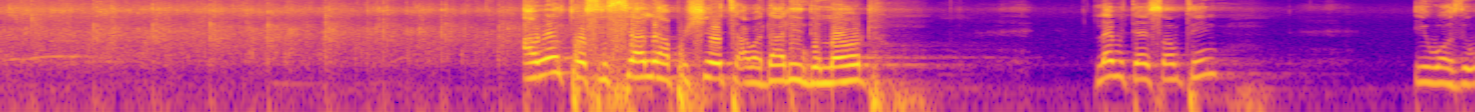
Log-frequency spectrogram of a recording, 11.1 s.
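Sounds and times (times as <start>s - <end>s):
audience clapping: 0.0s - 4.5s
speech: 4.0s - 6.7s, 8.2s - 9.2s, 10.6s - 11.0s.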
